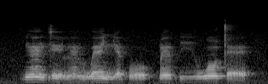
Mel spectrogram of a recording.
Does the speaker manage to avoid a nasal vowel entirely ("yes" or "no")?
no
